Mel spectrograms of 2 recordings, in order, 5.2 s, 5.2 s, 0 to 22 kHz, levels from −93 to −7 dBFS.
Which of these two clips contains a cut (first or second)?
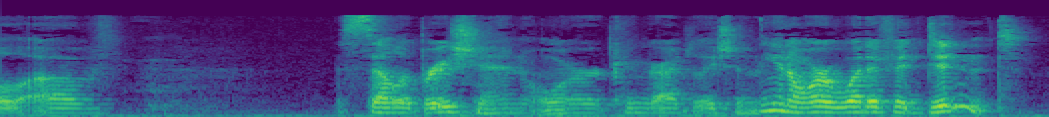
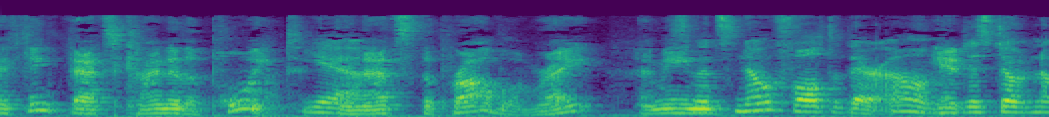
first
